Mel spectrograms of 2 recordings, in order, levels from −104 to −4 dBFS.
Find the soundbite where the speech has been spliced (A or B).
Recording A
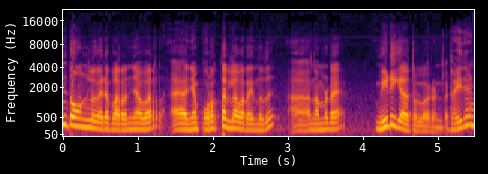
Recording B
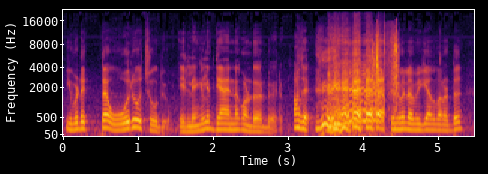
B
